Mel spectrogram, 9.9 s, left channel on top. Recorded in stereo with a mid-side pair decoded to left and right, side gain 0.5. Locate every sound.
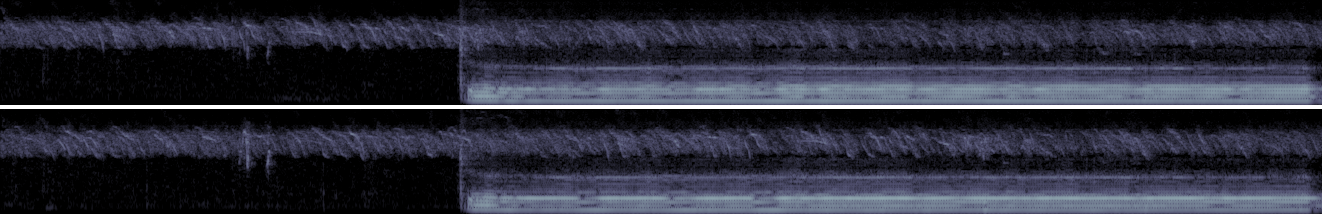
3.4 s singing: 10° left, 0.9 m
